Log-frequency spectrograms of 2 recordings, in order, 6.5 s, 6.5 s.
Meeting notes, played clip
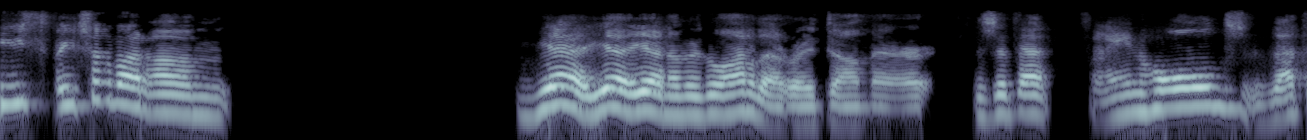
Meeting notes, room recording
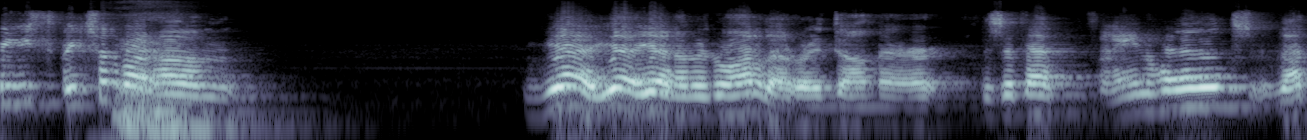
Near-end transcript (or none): yeah,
